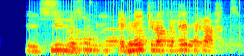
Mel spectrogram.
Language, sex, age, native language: Icelandic, female, 13, Icelandic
